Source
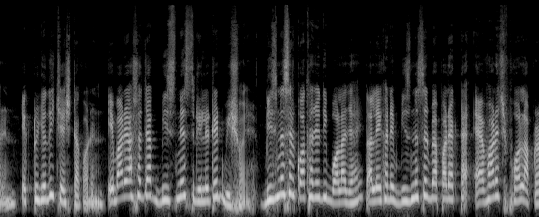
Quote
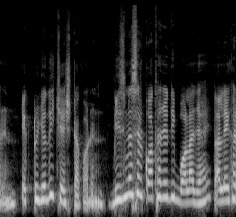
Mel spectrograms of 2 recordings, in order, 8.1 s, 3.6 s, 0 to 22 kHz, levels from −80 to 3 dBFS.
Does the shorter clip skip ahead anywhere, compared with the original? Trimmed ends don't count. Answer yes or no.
yes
